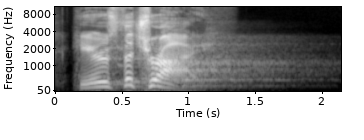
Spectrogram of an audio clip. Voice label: Shot On Goal, Announcer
